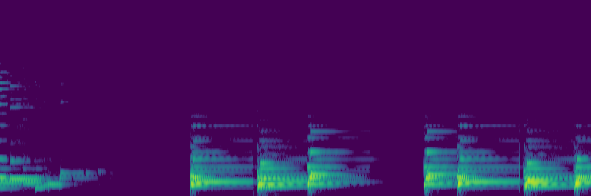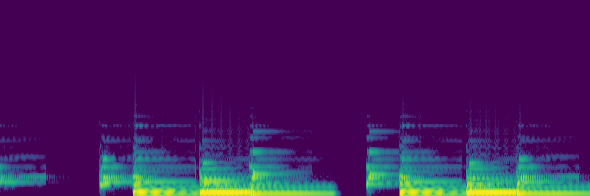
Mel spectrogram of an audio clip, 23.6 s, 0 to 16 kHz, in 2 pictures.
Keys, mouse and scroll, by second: 3.2 scroll down 2, 3.9 scroll up 6, 4.5-5.2 scroll down 10, 5.2-5.7 scroll up 10, 6.1 scroll down 2, 6.2 middle click, 6.5-7.2 scroll up 1, 7.2 middle click, 7.6-7.9 scroll up 3, 7.9 scroll down 1, 8.3 middle click, 8.4-9.0 scroll up 1, 9.0 middle click, 9.1-9.4 scroll up 9, 9.8-10.2 scroll down 9, 10.5 click, 10.8 click, 10.9 shift+middle click, 11.1 scroll up 1, 11.2 Tab, 11.4 middle click, 11.6 1, 11.8 click, 12.2 click, 13.4-14.8 typing, 13.8 scroll up 2, 14.1 scroll down 1, 14.9 alt+click, 15.9-17.1 right drag, 17.1 Tab, 17.1-17.5 drag, 18.8-20.7 drag, 21.2 Tab, 21.5 a, 22.0-22.5 ctrl+a, 23.0 ctrl+a.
